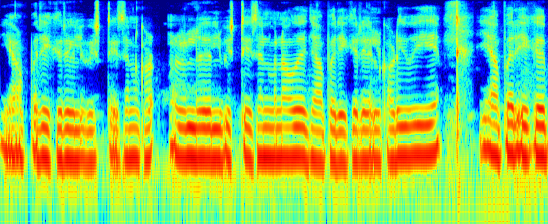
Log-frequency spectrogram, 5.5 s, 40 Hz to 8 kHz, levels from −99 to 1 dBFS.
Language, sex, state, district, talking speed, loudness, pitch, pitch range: Hindi, female, Uttar Pradesh, Hamirpur, 240 wpm, -16 LUFS, 195 Hz, 190-205 Hz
